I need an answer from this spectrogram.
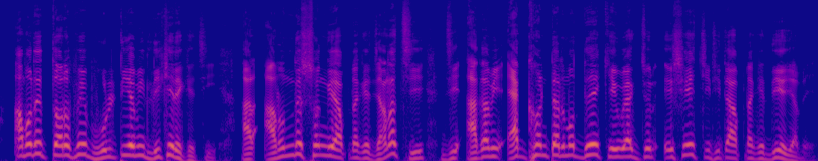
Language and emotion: Bengali, happy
